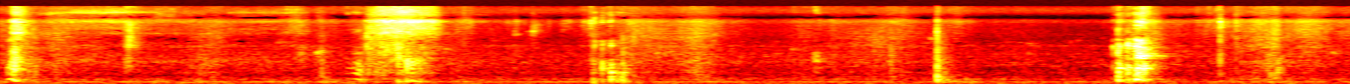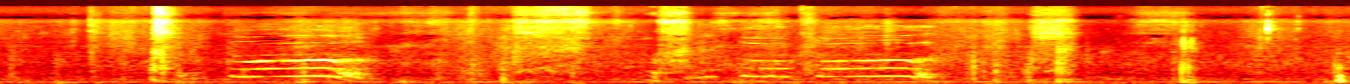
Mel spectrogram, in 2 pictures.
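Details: Lotto, an indoor Shih Tzu mother dog, throwing a tantrum when called to go to her owner; two short, wavering whiny grumbles with stacked tones come near the end, amid a woman's coaxing speech and household rustling.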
